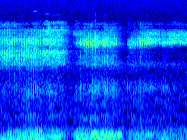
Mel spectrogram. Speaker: That is my dog snoring. I'm so sorry if you can hear her. She's resting.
